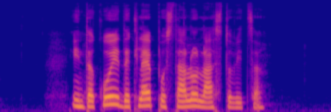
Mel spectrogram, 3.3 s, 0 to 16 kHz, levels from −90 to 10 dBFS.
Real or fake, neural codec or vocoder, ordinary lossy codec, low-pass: real; none; none; 14.4 kHz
